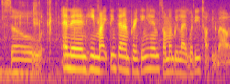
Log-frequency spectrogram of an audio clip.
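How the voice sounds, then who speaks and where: The speaker talks at a fairly quick pace in an American accent with monotone, flat intonation. Noticeable background noise runs underneath. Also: woman. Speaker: vlogger. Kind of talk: casual vlog.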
